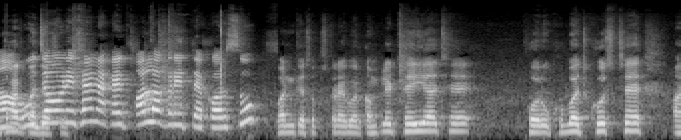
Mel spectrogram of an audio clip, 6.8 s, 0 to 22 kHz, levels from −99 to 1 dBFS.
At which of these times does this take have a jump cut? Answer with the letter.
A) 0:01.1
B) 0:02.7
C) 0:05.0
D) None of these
B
